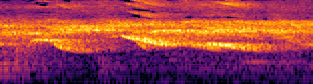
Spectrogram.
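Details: Double-collared seedeater singing in a song circle among friends, a caged contest bird: high clear whistled notes sliding downward in long descending strokes, one after another, loud and close.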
